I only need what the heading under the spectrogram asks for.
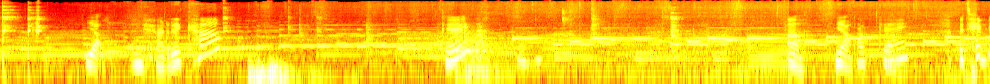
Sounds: Music, Speech

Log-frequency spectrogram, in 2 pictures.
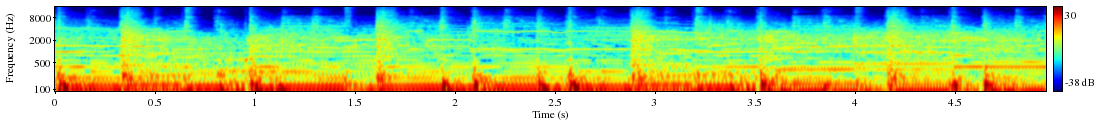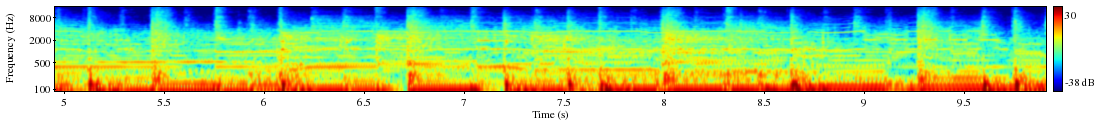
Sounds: Music

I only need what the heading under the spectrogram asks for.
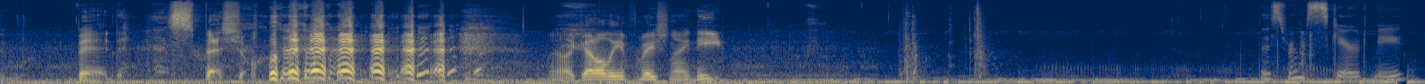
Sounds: Music, Speech

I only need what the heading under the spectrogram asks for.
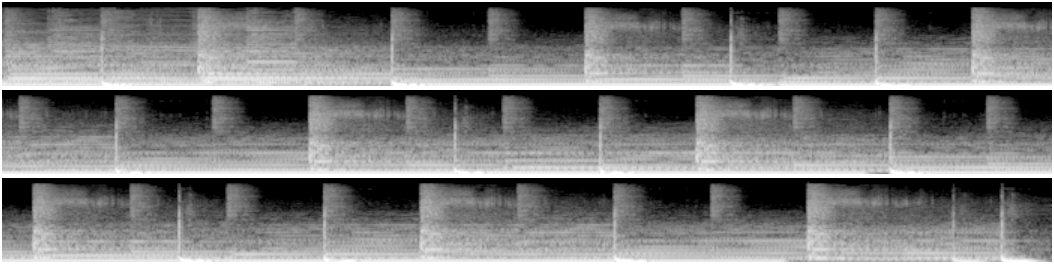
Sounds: Music

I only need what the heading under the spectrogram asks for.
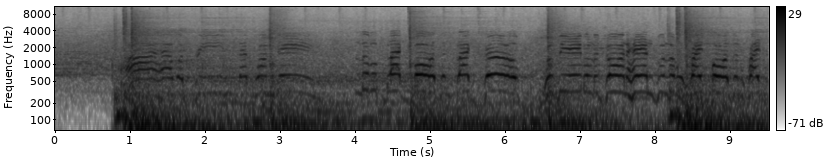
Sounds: Speech, Music

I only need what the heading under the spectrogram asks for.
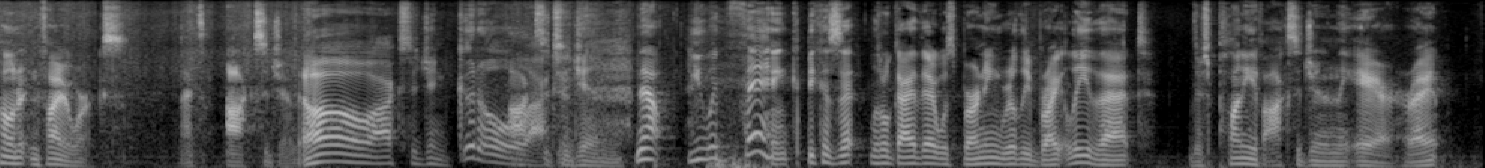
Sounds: Speech

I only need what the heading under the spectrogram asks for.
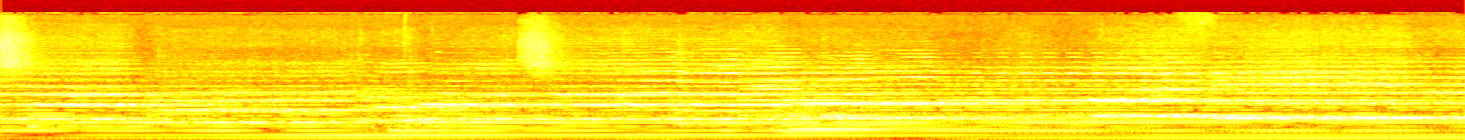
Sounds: Music, Choir

